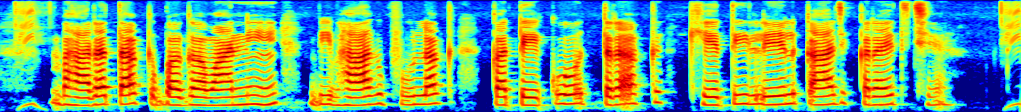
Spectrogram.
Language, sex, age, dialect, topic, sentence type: Maithili, female, 60-100, Bajjika, agriculture, statement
